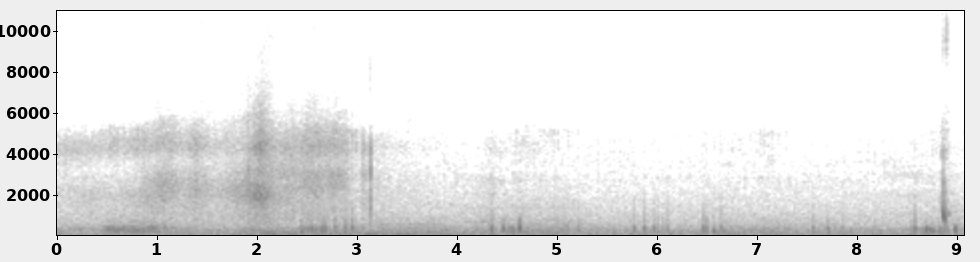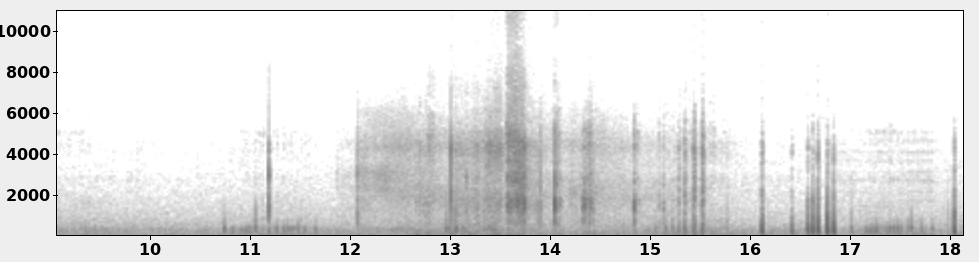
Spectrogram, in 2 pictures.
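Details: Pet cat purring while lying on its owner's chest, recorded 10 February 2018: a soft, steady low rumbling purr continuing throughout, with faint rustling and a few light clicks.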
